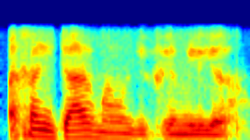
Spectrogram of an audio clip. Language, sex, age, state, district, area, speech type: Sindhi, male, 60+, Gujarat, Kutch, rural, conversation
